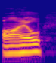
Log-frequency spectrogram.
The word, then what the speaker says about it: isle: not pronounce the s the pronunciation of isle is exactly the same as the contraction with i will i'll exactly the same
